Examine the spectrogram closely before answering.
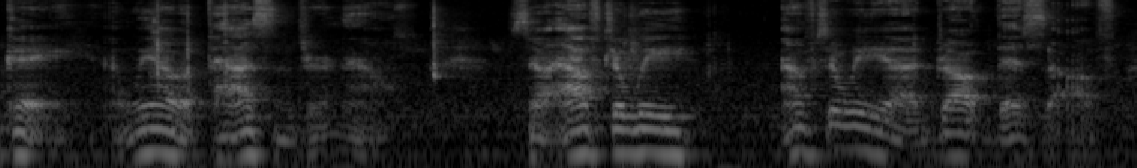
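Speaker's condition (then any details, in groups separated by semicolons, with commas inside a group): Cerebral palsy; breathing fine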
